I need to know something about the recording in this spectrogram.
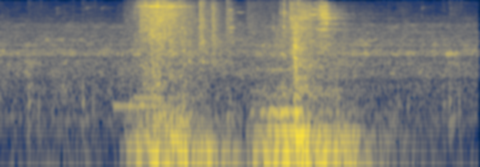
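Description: A heavy door slides open with a loud mechanical whoosh.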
